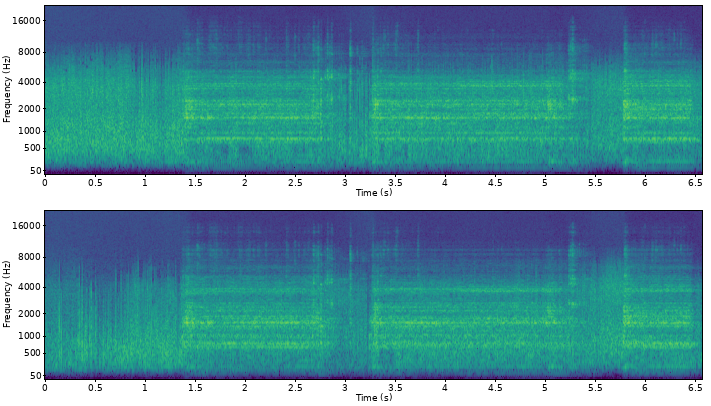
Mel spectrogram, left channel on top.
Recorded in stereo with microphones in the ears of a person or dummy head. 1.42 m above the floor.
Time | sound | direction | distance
1.4 | a blender | 5° right (ahead or behind) | 6.5 m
